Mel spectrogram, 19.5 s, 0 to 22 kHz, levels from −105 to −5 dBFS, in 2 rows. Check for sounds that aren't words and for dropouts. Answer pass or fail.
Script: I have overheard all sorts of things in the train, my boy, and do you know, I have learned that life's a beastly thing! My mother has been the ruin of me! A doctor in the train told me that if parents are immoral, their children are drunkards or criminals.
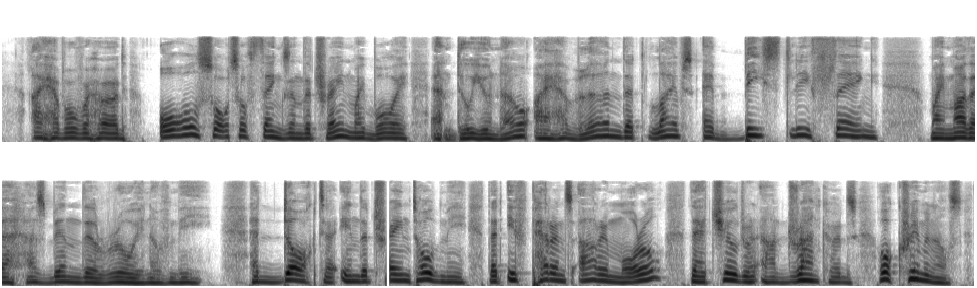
fail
